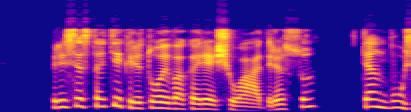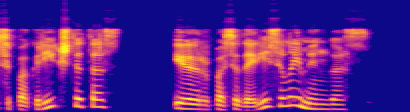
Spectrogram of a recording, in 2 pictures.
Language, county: Lithuanian, Šiauliai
